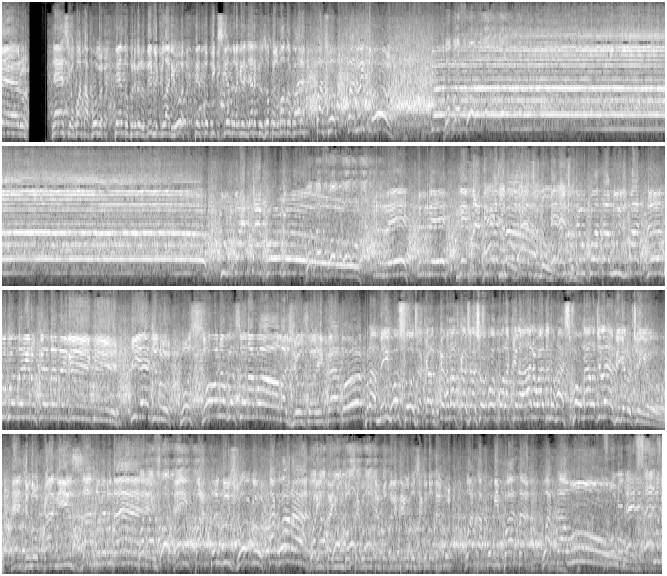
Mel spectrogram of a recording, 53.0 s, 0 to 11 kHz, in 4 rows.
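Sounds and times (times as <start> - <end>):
men commentating excitedly on radio: 0.0 - 52.9
man shouting goal cry: 6.0 - 32.1.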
